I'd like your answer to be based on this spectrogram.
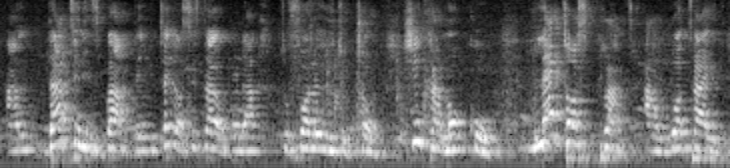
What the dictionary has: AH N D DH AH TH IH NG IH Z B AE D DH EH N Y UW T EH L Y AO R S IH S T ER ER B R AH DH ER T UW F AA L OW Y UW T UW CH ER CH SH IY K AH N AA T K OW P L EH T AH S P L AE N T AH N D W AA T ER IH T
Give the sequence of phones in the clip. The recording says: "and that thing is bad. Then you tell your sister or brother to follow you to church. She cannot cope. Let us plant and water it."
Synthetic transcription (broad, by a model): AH N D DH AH T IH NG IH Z B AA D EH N Y UW T EH L Y AO S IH S T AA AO B R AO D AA T UW F AA L OW Y UW T UW CH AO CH SH IY K AH N AA T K OW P L EH T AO S P L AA N T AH N W AA T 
